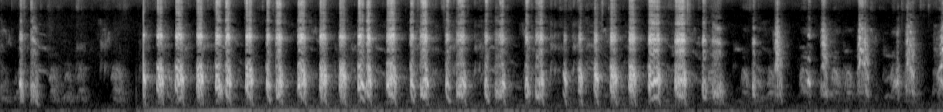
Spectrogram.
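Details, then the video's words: A chukar partridge starts after a short quiet gap, then delivers a continuous stream of loud, clipped clucks at an even, quick pace. "chakor ki awaz //چکور کی اواز"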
